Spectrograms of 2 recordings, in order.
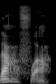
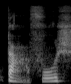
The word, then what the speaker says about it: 大夫: 那对于刘昌义来说，这是一个很重要的头衔，因为光禄大夫是。散官啊，这里想先说一下啊，啊，往往很多人都会读成大夫，因为看到大夫两个字嘛，呃，在现在我们觉得有文化一点的放在一起都得读大夫，对吧？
